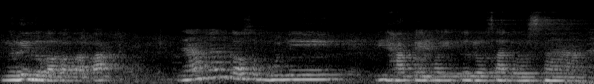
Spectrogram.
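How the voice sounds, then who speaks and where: A woman pastor preaching an animated sermon, telling stories and calling out to the congregation. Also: mid-range voice, unhurried, slight background noise. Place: large revival hall. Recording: echoey hall, mic at a distance.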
